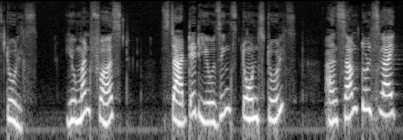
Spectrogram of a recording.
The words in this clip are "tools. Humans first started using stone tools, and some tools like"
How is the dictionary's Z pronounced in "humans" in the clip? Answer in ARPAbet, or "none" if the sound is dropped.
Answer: none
